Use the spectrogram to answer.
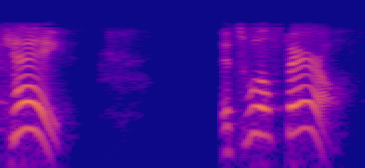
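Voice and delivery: high, bright, loud hello; cheery celebrity hello. Retold or imitated. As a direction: announce yourself like a big surprise. Will Ferrell greets friend's wife.

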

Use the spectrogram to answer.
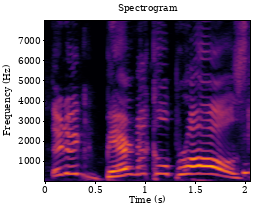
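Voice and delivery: high, slow, laughing disbelief; incredulous laughing. Real, not acted. Podcaster laughing in disbelief at the fight, high and slow.

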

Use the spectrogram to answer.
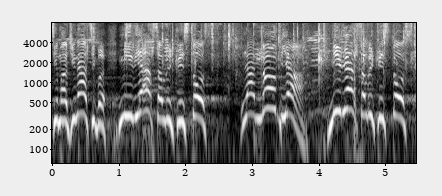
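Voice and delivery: high, rising preacher's fervour; fervent preaching. Acted. Pastor lifting the church toward Christ's coming, fervent preaching. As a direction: preach it up with mounting fire. Preacher building to full force.

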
